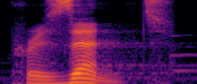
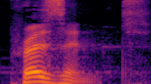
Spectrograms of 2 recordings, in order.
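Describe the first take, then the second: First: The stress is on the second syllable. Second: The stress is on the first syllable. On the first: It is used as a verb. "فعل ها استرسشون رو بخش بعدی" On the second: It is used as a noun. "اسم ها استرسشون رو بخش اوله"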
